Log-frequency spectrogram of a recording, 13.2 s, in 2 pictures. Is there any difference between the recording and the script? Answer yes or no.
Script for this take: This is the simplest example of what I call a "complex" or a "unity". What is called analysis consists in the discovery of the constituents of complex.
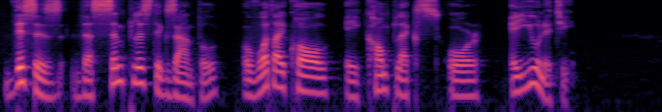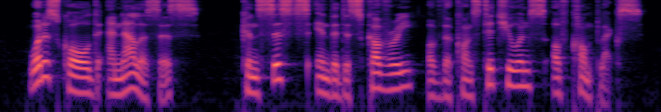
no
